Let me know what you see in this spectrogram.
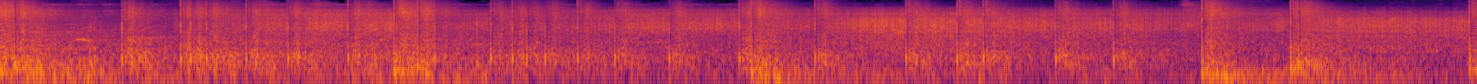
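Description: Aerial fireworks bursting in quick succession, many overlapping bangs and crackles with no let-up.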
